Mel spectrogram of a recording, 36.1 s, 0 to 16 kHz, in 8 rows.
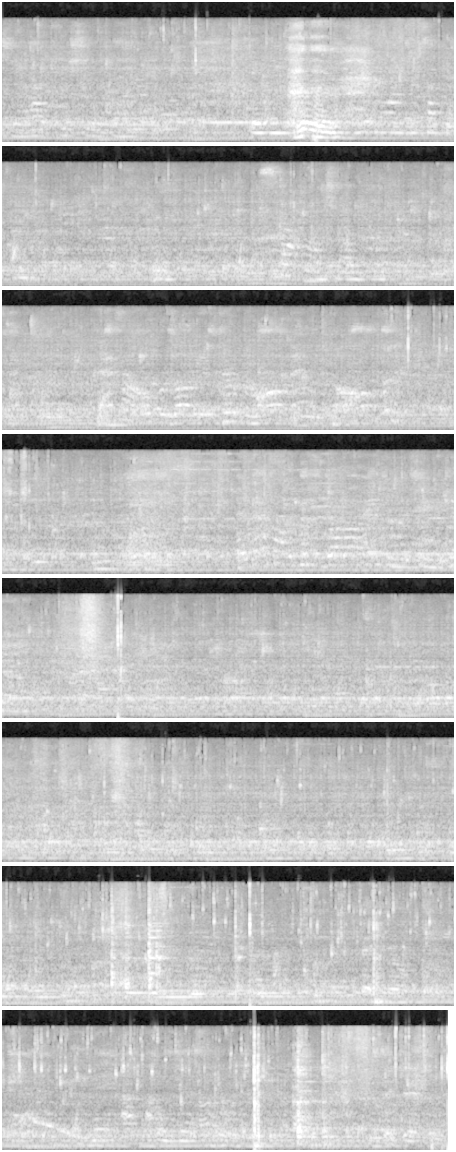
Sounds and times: Speech: 0:00.0 - 0:01.7, 0:02.5 - 0:05.0, 0:07.0 - 0:08.6, 0:10.0 - 0:13.9, 0:15.9 - 0:18.4, 0:30.5 - 0:34.1, 0:35.2 - 0:36.1.

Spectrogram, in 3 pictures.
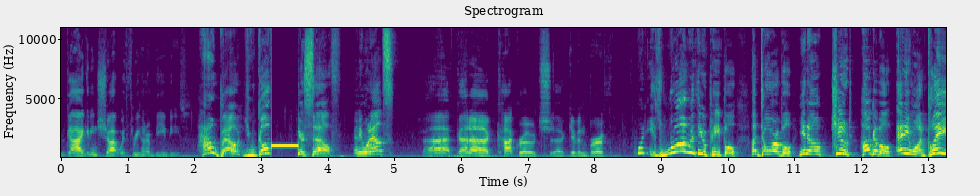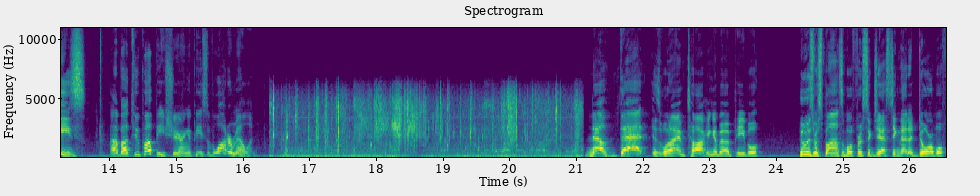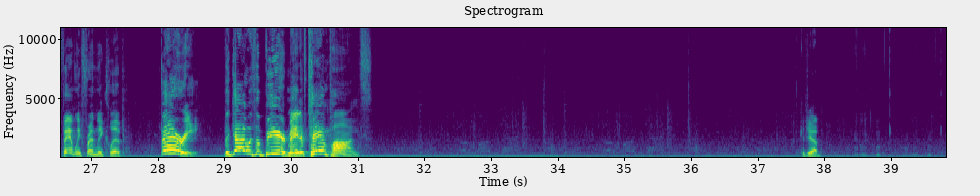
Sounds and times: Speech: 0:00.0 - 0:16.2, 0:19.8 - 0:23.8, 0:24.4 - 0:31.2, 0:37.6 - 0:38.0.

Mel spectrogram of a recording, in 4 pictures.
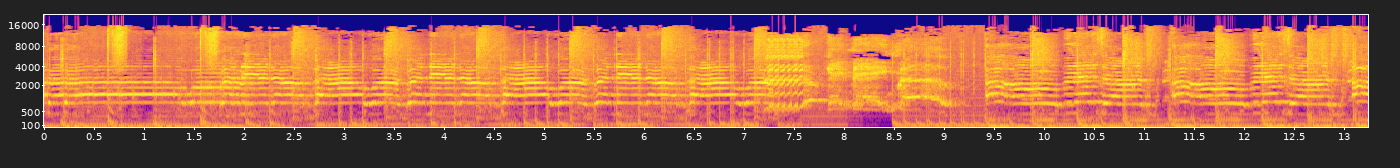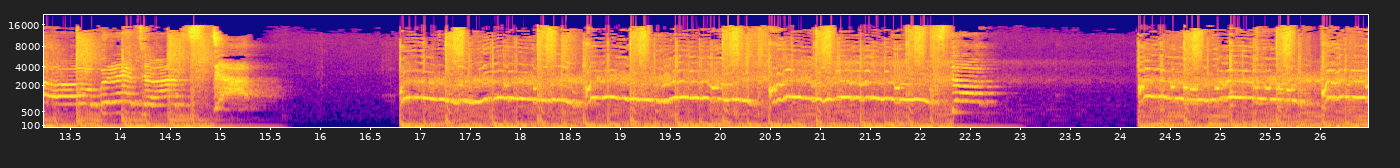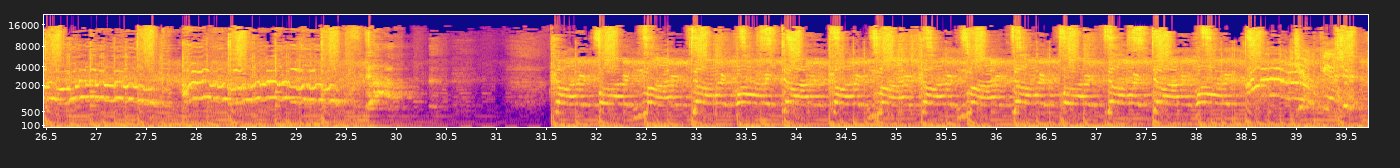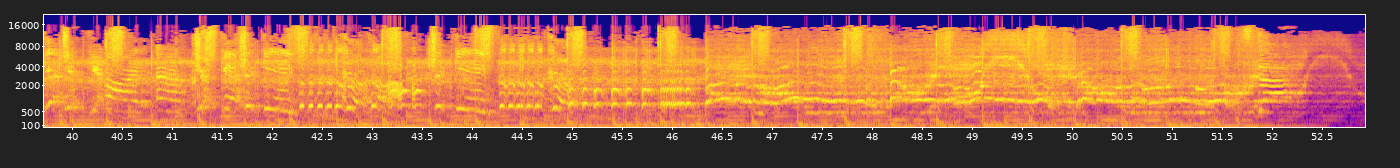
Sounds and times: Music: 0:00.0 - 0:15.0, 0:16.8 - 0:52.9.

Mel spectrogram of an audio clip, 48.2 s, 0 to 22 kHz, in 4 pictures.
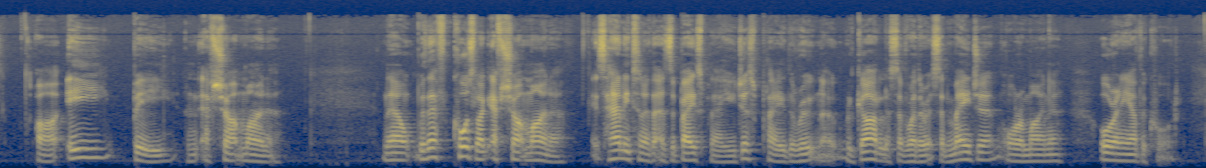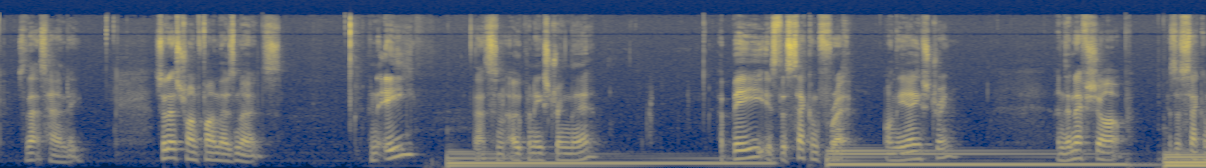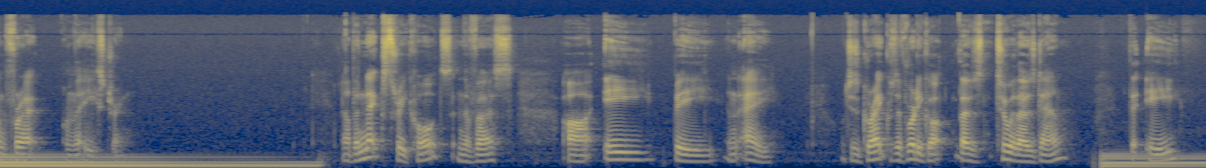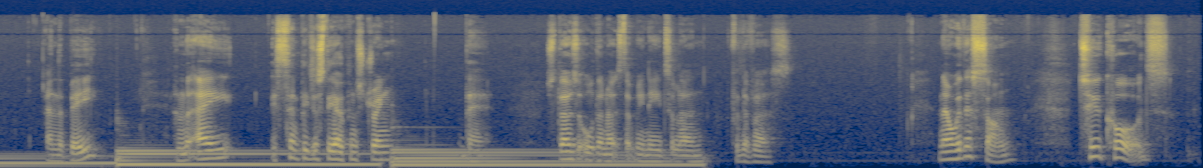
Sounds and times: Speech: 0:00.0 - 0:02.9, 0:03.9 - 0:13.0, 0:13.6 - 0:15.0, 0:15.6 - 0:18.1, 0:19.3 - 0:21.7, 0:22.6 - 0:25.5, 0:27.6 - 0:32.0, 0:32.6 - 0:36.0, 0:36.7 - 0:37.2, 0:38.0 - 0:40.2, 0:40.9 - 0:41.1, 0:41.7 - 0:44.2, 0:45.6 - 0:46.4, 0:47.0 - 0:48.0.

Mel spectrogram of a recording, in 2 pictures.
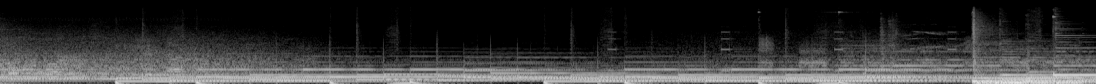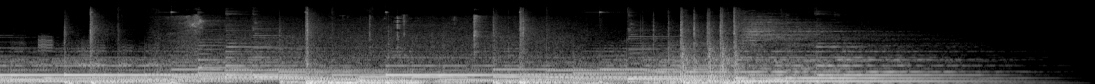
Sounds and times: Music: 0:00.0 - 0:21.9.

